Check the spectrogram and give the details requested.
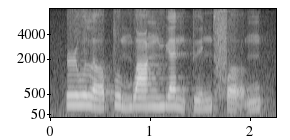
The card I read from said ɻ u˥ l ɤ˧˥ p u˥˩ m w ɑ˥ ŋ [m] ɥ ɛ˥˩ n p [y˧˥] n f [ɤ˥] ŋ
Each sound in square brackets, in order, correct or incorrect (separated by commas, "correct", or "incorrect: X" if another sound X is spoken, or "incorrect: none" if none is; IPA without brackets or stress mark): correct, correct, incorrect: ɤ̰˨˩˦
